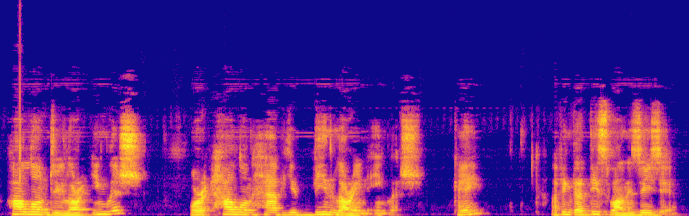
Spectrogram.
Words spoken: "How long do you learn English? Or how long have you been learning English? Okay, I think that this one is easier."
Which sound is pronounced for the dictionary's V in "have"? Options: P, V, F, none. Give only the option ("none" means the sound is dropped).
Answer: V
